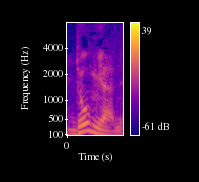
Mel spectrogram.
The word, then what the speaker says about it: Domian: Ja, Domian ist es, ist richtig ausgesprochen.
